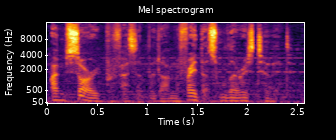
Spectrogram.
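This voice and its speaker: Man playing a low-voiced, polite wizard student. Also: fast talker, natural voice. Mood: guarded, respectful. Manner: polite, deferential. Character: polite, guarded new male fifth-year student wizard. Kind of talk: scripted video game dialogue. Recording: game music behind the voice.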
